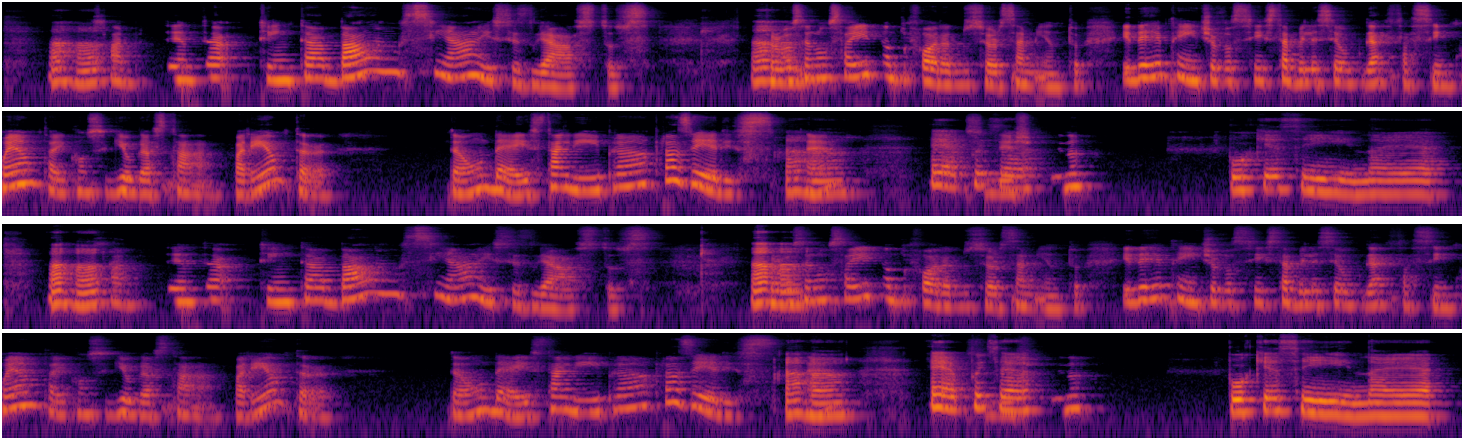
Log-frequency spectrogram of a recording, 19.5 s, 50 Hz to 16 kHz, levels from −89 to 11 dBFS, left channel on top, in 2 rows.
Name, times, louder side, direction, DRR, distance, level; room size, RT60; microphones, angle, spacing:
voice 1, 0.0-0.7 5.0-5.4 15.0-15.4 15.9-16.6 17.9-19.3, right 4 dB, 90° right, 9 dB, 0.6 m, -24 dB
voice 2, 0.7-4.8 5.1-11.9 12.7-15.3 16.3-16.9, left 5 dB, 35° left, 11 dB, 0.4 m, -28 dB
6.7 x 2.2 x 3.4 m, 0.39 s
head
